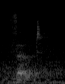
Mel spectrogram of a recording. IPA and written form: vəʊt (vote)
